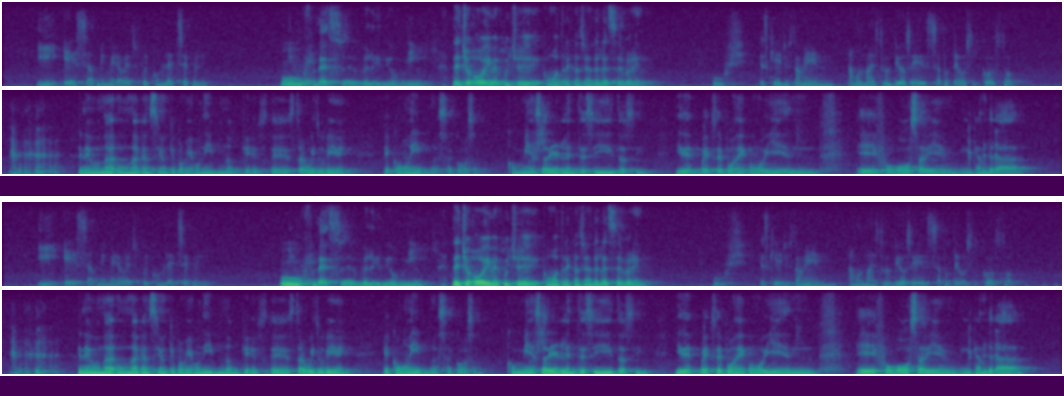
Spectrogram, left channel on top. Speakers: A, on the left; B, on the right.
A: Y esa primera vez fue con Led Zeppelin.
B: Uf,
A: Y fue,
B: Led
A: uff,
B: Zeppelin, Dios mío.
A: sí.
B: De hecho, hoy
A: <laughs>
B: me escuché como tres canciones de Led Zeppelin.
A: Uff, es que ellos también, amos maestros, dioses, apoteósicos, todo. <laughs>
B: Eh, Tiene una, una canción que para mí es un himno, que es eh, Starway to Heaven, que es como
A: Ujú.
B: un himno esa cosa. Comienza
A: Ush,
B: bien lentecito así, y después
A: ujú.
B: se pone como bien eh, fogosa, bien encandelada.
A: <laughs>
